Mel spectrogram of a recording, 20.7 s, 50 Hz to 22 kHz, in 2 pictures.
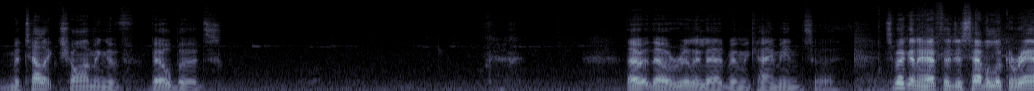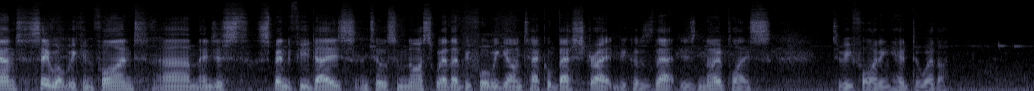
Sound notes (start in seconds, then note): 1.3 bellbirds chiming; 4.8 chuckles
